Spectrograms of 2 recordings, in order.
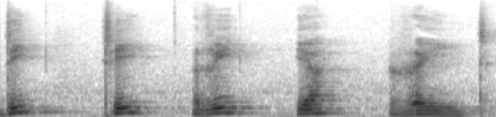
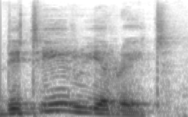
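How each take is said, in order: First: Very slow ಡಿಟೀರಿಯರೇಟ್, a pause after every syllable; slow teacher's sounding-out of ಡಿಟೀರಿಯರೇಟ್. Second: Said in the usual way. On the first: Shown as a demonstration. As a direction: break it up di - tee - ri - ya - rate. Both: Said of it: "ಇದನ್ನ ಹೇಗೆ ಹೇಳೋದು".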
